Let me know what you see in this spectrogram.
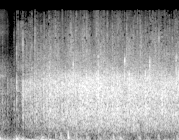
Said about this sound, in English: Applause.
